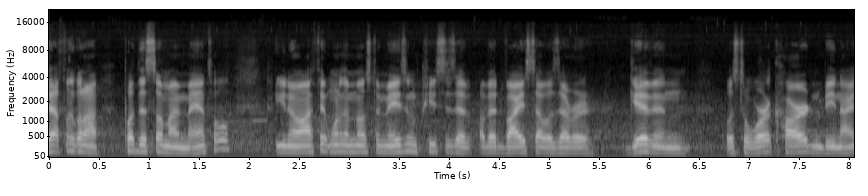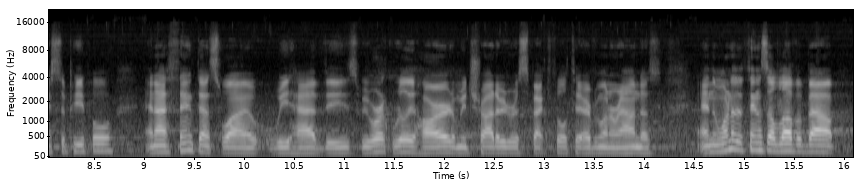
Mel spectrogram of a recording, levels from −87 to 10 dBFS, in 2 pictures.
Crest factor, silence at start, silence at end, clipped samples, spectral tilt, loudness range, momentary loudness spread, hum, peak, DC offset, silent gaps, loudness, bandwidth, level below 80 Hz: 22 dB; 0 s; 0 s; under 0.1%; -4 dB/octave; 1 LU; 10 LU; none; -4 dBFS; under 0.1%; none; -25 LUFS; 17 kHz; -62 dBFS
